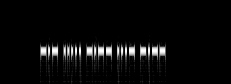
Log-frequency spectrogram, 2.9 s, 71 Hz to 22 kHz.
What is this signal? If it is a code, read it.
Morse code, heard as a keyed tone, about 52 wpm, 700 Hz. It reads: K5YVY
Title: K1USN SST QSO Practice - 50wpm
